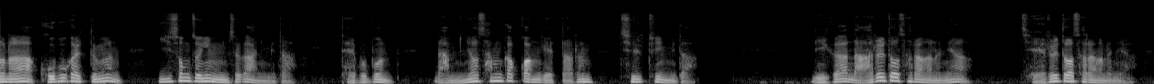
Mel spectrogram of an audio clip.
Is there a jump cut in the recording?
no; 0 cuts

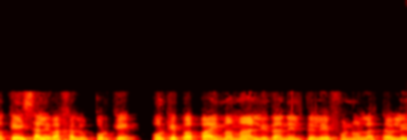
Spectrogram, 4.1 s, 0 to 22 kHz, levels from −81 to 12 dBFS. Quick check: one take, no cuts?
yes; 0 cuts

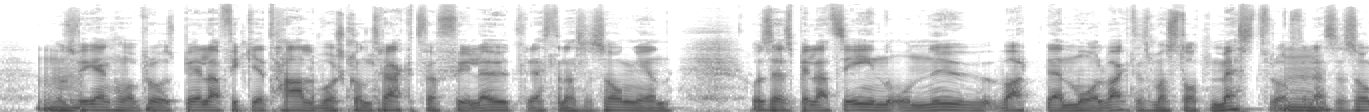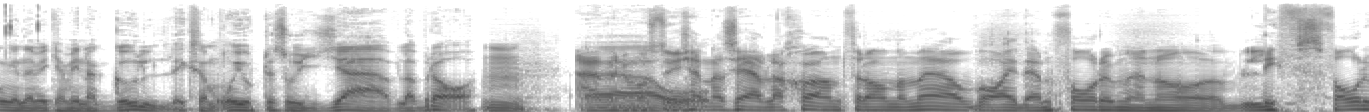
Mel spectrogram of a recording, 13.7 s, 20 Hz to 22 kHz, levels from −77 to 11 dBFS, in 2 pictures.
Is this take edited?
yes; 1 cut; at 11.7 s

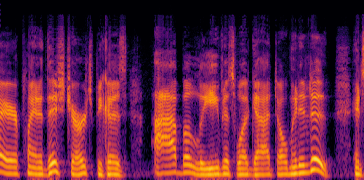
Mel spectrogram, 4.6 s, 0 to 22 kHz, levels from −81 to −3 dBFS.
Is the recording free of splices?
yes; 0 cuts

